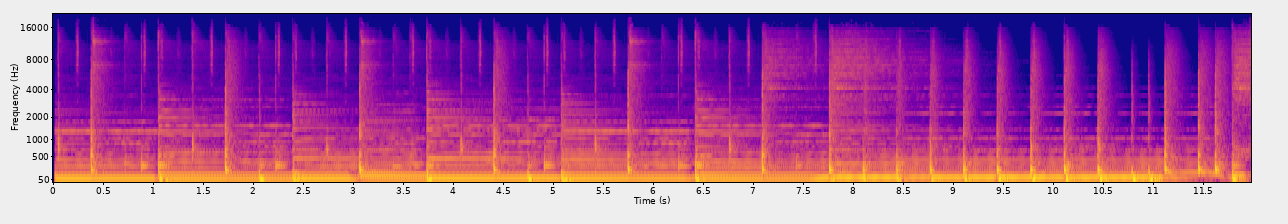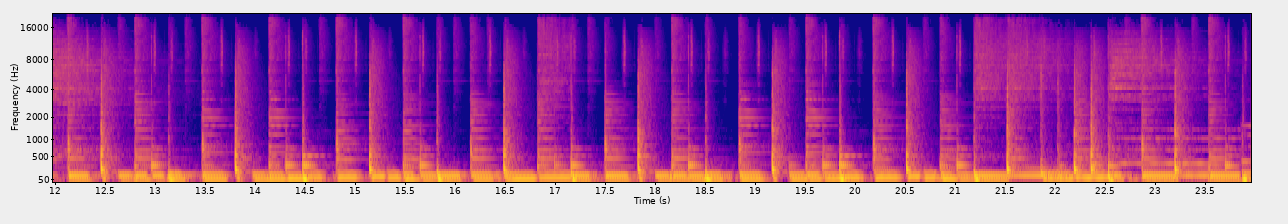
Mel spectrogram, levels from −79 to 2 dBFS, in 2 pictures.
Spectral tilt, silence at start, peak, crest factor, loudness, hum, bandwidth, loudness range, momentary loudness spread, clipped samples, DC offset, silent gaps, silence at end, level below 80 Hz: -6 dB/octave; 0 s; 0 dBFS; 16 dB; -18 LUFS; none; over 20 kHz; 3 LU; 5 LU; under 0.1%; under 0.1%; none; 0 s; -20 dBFS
